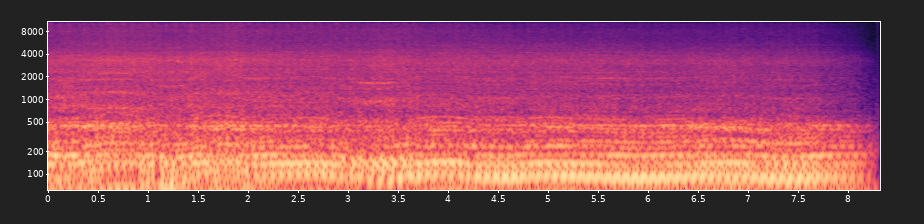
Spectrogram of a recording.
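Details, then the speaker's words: Subaru WRX with a freshly installed built EJ205 on its first drive, running 10W30 conventional break-in oil with the check engine light on: a deep, even boxer drone under steady driving, not too loud, with no knocks, ticks or rattles. Normal running. "it's not too loud I'm surprised I actually like like this volume though"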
